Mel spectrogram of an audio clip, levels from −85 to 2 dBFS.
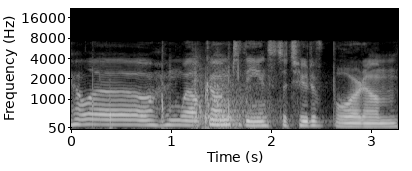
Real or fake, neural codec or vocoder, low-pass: real; none; 7.2 kHz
